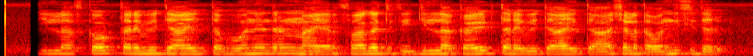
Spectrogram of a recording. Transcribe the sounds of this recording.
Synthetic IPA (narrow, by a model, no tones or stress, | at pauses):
d͡ʒilːaːskɐwʈt̪ɐɾɐʋiːt̪̬iaːjuk̚t̪ɐbʱoneːnd̪ɾɐnɐnaːjɐɾsʋaːɡɐt̪isid͡ʒilːaːkɐjɖt̪ɐɾɐʋiːt̪iaːjɐk̚t̪ɐaːʃɐlɐt̪ɐʋɐnd̪isid̪ɐɾu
